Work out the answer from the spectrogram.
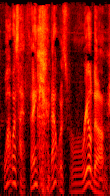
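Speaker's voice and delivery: quiet, low rueful aside; regretful self-talk. Retold or imitated. Preacher voicing himself regretting a freak-out, quietly rueful. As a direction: mutter it to yourself, embarrassed. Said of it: "a day later being like".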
